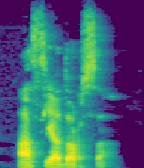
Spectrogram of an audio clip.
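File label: "асъядорса", Komi, male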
